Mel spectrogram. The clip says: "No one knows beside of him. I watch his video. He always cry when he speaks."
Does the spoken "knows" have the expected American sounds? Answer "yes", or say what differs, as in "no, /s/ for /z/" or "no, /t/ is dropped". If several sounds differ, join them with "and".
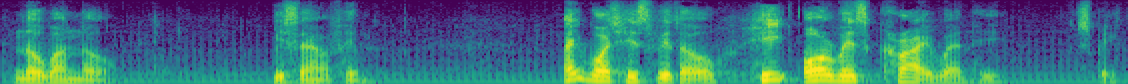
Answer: no, /z/ is dropped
